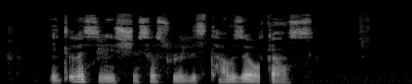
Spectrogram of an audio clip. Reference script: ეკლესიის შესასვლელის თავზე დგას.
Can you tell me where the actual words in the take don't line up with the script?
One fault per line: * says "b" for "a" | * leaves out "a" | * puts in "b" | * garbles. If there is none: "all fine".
all fine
